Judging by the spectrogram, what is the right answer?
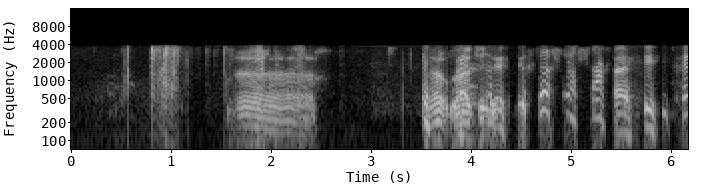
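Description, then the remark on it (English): A man gives a drawn-out, throaty growl lasting about a second, fairly loud, bracketed by short bursts of talking. “Did you hear how he growled?”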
